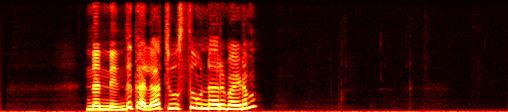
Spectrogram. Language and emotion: Telugu, disgusted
